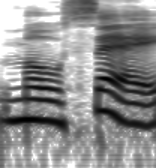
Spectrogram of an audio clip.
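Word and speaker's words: Mose: Well, it was established in 1738 and Fort Mosa, pronounced Mosay.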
